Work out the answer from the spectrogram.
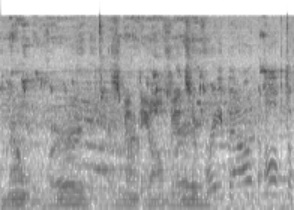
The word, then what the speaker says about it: Montverde: not forget what happen it's so it's it's pronounced Mount bird the offensive rebound off the fly Harris connects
